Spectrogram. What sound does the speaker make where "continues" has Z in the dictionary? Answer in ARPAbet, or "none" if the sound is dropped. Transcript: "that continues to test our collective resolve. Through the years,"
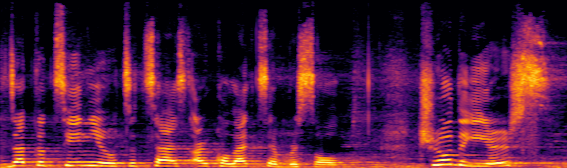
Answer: none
